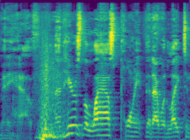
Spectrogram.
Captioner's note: whoosh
